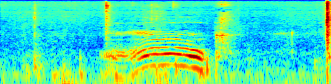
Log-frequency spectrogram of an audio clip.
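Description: A faint, short hummed vocal sound from a person, its pitch rising and then falling in one arch, about a second in, with a few small clicks around it.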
